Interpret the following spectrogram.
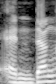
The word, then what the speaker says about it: Endang: Jadi ini endang bacanya. Endang. Ya, bukan en.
